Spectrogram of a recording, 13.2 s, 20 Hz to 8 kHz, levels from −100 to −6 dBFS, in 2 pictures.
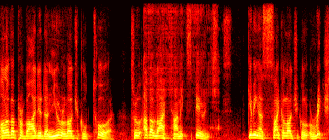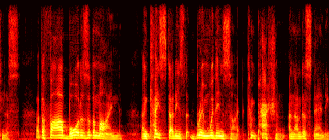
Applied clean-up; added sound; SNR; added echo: neural separator model SepFormer DNS4.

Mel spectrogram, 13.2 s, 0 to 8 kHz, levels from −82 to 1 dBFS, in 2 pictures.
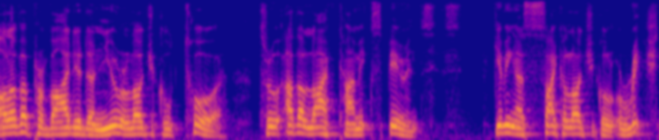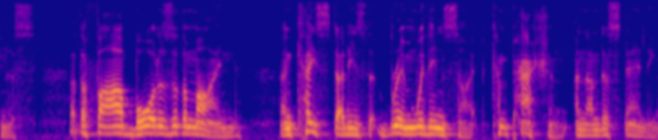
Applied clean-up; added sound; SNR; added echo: none; none; none; none.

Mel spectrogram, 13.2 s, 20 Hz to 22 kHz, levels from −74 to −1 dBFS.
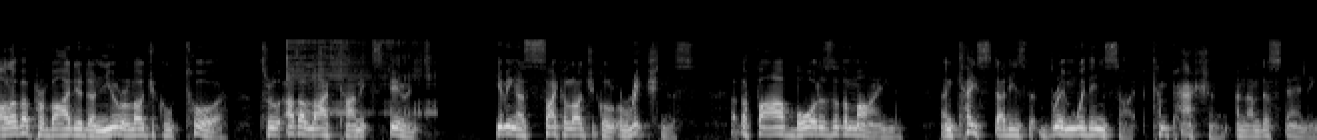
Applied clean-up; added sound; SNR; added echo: neural mask model RNNoise.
